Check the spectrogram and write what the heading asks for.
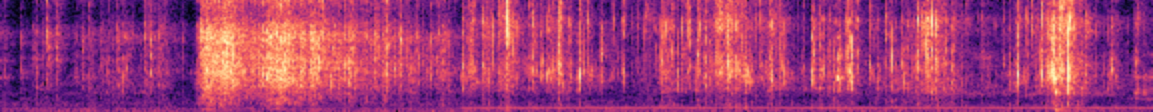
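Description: Crisp fried salted fish being pulled apart with a fork and a plastic-gloved hand on a plate: crackling of the crisp skin and flesh and crinkling of the thin plastic glove, starting about a second in, with one sharp click near the end.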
